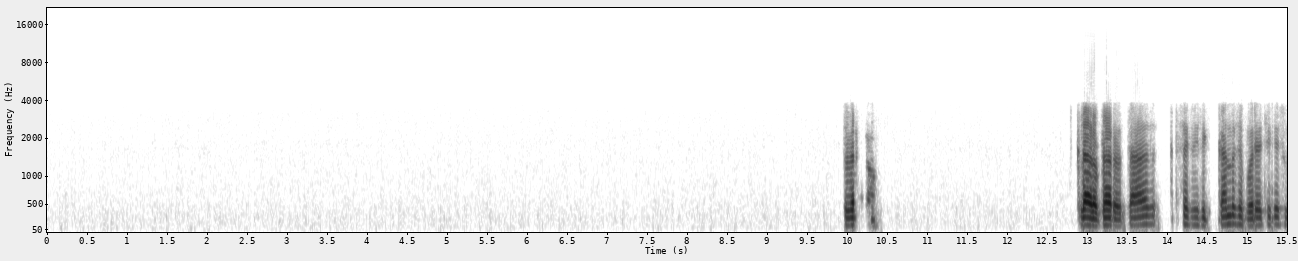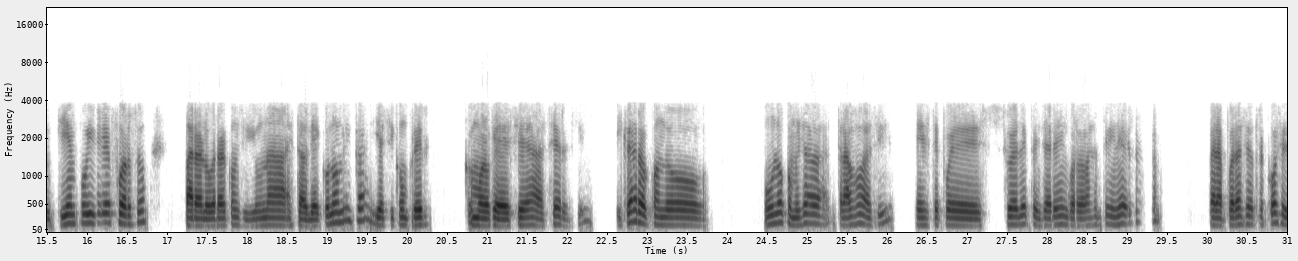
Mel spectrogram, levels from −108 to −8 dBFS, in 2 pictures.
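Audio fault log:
throughout iLBC codec. The sound is narrowband, with nothing below about 150 Hz or above about 3.5 kHz. The damage is plainly audible: a rough, slightly synthetic texture on the voice. The codec rebuilds each short frame's excitation on its own, with no help from the frame before, so fine detail is lost. The grain fits iLBC's 15.2 kbps mode with 20 ms frames.
12.46–12.50, 15.30–15.32, 20.78–20.82, 24.98–25.00, 28.47–28.49 lost iLBC frames. Each gap is filled by a brief held, faintly buzzy vowel-like tone. The first gap lasts 40 ms, which fits two lost 20 ms frames. The others last 20 ms each, which fits one frame apiece. The decoder repeats the last pitch cycle mixed with noise. Because each frame stands alone, clean sound returns almost immediately after every gap.
12.95–13.29 microphone overload. The loudest peaks take on a harsh, crackling edge. Their tops are flattened, and the level pushes about 6 dB past the ceiling. 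A few percent of samples are cut off. The likely cause is a microphone input volume set too high, so the peaks hit the converter's limit. The flattened waveform adds buzzy distortion that sits on top of the sound.
13.29 microphone volume stepped down. Right after the distorted peaks, the whole level drops suddenly by about 7 dB. The background falls along with the main sound, and the change happens in a single step rather than a fade. This likely comes from call software reacting to the clipping and lowering the device's input volume at once. Because it happens as one step, the drop is audible as an abrupt change in loudness.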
